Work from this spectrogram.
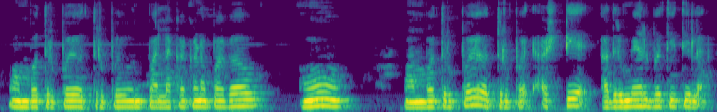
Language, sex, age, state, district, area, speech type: Kannada, female, 60+, Karnataka, Mysore, rural, spontaneous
